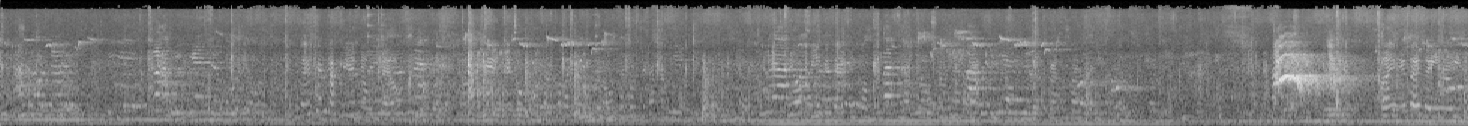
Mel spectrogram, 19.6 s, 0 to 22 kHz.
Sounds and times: Children playing 0:00.0 - 0:19.5
Construction site 0:00.0 - 0:19.5

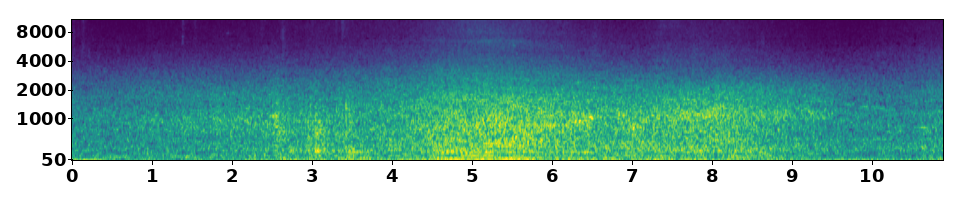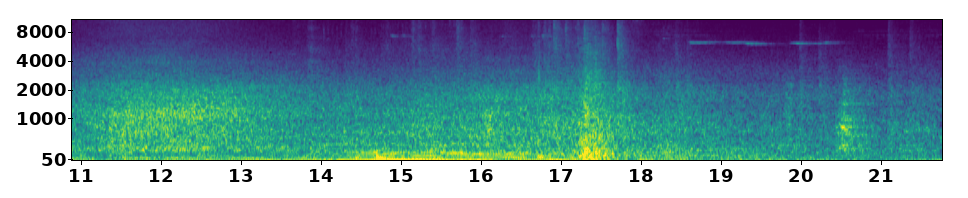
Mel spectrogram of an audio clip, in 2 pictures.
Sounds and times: city bus 0:00.0 - 0:21.7
train rode by 0:00.1 - 0:21.7

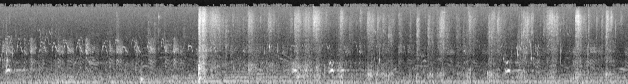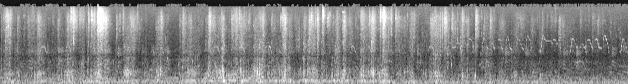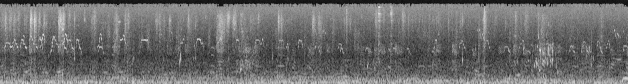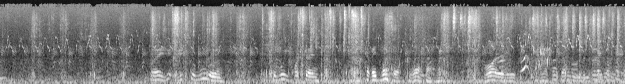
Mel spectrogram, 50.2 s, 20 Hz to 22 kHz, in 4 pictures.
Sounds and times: jeunes grèbes piaillent sur le lac 0:00.0 - 0:50.1

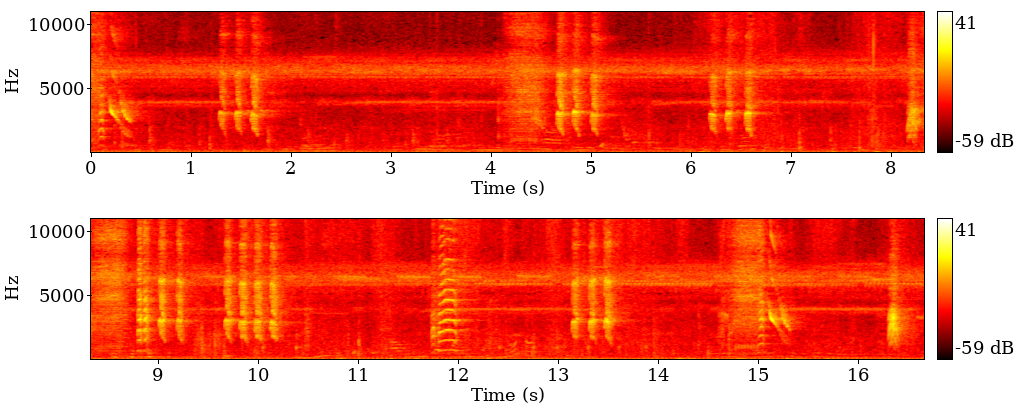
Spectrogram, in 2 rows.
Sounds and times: Pájaro Arrendajo 0:08.1 - 0:16.6

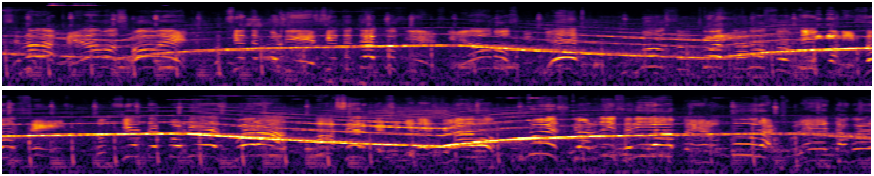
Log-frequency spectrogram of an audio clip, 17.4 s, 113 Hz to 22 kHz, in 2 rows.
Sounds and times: d'innombrables marchands ambulants 0:00.0 - 0:17.3

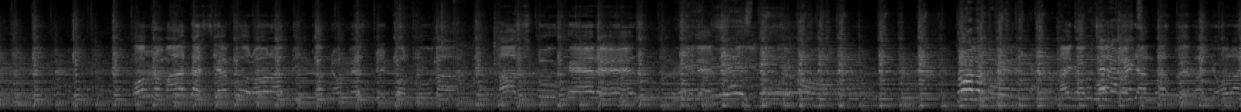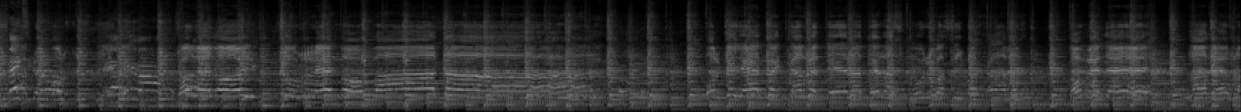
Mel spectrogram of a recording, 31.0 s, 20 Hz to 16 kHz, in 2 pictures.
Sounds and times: musicien 0:00.0 - 0:31.0

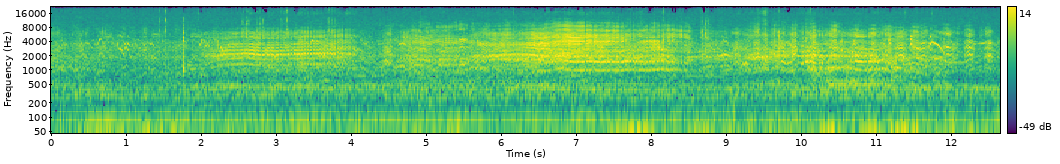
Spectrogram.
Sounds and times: bird calls from kittiwakes 0:00.0 - 0:12.6
boats 0:00.0 - 0:12.6
nesting guillemots 0:00.0 - 0:12.6
young guillemots making piping calls 0:00.1 - 0:12.6

